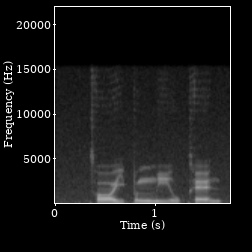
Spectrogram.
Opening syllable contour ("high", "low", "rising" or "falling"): rising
